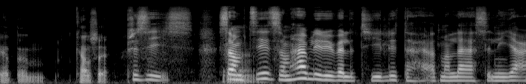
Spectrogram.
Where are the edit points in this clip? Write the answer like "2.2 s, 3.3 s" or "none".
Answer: none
